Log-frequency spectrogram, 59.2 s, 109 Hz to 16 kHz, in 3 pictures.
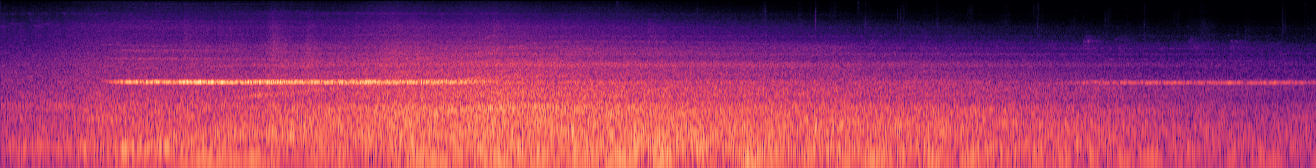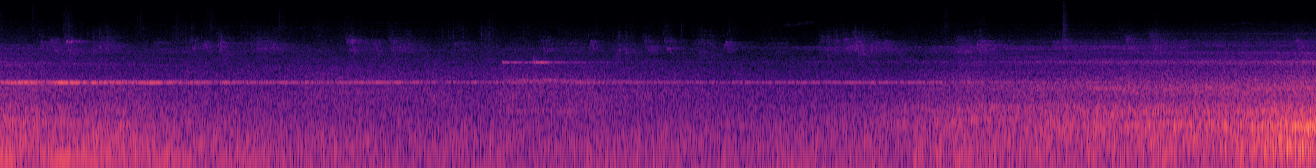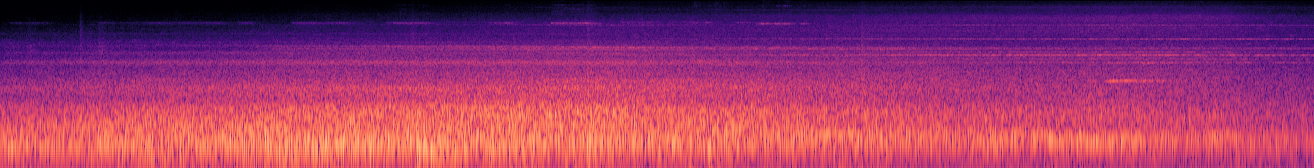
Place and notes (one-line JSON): {"title": "Rue du Château d'Eau, Bordeaux, France - Tramway UFO", "date": "2022-02-12 08:05:00", "description": "A real architectural UFO, the former “Caisse d’épargne” of the architects Edmond Lay, Pierre Layré-Cassou and Pierre Dugravier was built in 1977 and became in 2014 the brutalist building of Bordeaux classified as a historical monument.", "latitude": "44.84", "longitude": "-0.58", "altitude": "21", "timezone": "Europe/Paris"}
